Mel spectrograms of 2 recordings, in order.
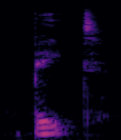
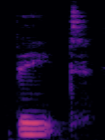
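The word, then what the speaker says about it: ב: It could be pronounced as a B sound, or it also can be pronounced as a V sound. And the way you know which one you're supposed to be pronouncing is this little dot in the middle. If you see the dot in the middle, then it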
